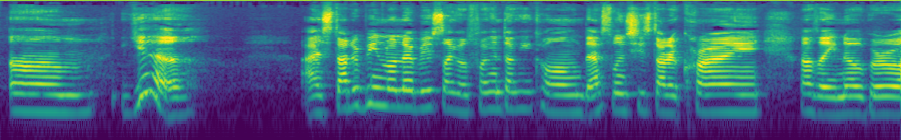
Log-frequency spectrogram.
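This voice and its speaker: Profane young woman telling a story. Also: fairly low pitch. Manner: profane, animated, talks straight to viewers. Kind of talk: casual storytime.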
